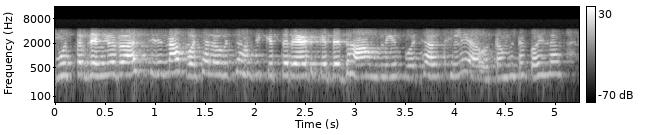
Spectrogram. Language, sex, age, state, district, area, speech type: Odia, female, 18-30, Odisha, Nabarangpur, urban, conversation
